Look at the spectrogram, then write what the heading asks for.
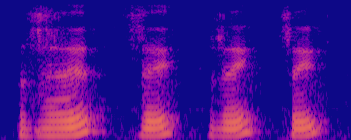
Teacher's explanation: І при багаторазовому повторенні ми викликаємо фрикативний звук р р р р, який без вібрації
